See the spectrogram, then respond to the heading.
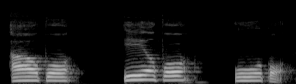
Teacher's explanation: mau vokal apa saja tetap bunyinya tebal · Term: huruf tho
